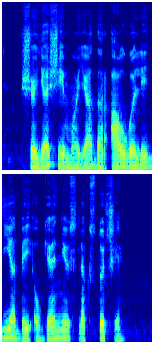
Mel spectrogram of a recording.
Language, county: Lithuanian, Kaunas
